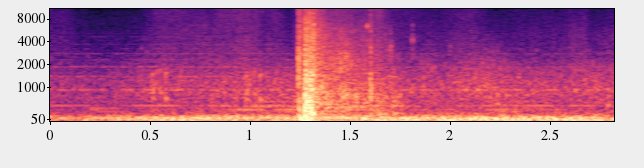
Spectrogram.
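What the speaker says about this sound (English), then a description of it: "Gunshot! I know that!" A single sharp gunshot cracks out in The Raven Remastered adventure game, loud and sudden against a steady low background hum, then fading quickly.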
